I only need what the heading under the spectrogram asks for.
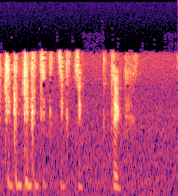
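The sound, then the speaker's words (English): Faint typing on computer keyboards as several people look something up: a quick patter of light key taps, then a pause and one more isolated tap. “The sound you hear is all three hosts going to their IMDb right now.”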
